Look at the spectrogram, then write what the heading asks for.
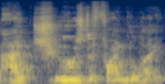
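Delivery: ordinary delivery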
